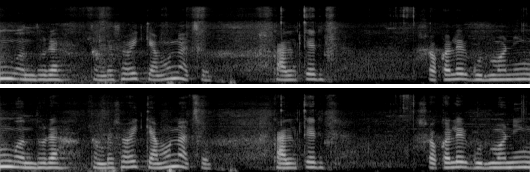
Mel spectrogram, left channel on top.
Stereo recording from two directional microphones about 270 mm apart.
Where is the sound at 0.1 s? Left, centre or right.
Centre.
